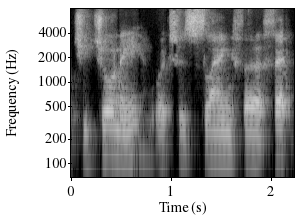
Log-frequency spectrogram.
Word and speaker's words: Ciccione: How do you pronounce that? Ciccione.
